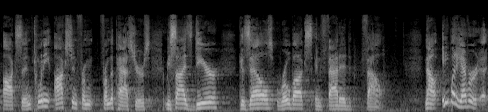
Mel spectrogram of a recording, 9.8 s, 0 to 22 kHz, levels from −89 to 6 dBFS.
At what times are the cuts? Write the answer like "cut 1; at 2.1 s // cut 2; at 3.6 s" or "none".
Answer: cut 1; at 3.2 s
